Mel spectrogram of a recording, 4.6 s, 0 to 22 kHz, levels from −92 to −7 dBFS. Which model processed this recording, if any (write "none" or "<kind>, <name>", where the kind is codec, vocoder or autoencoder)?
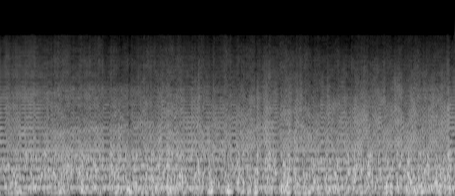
vocoder, Vocos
